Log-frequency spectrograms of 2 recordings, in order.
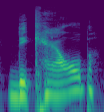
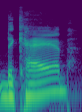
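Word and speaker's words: DeKalb: Now there's an L in decalb. You guys say it like decalb and not decab.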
